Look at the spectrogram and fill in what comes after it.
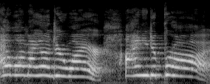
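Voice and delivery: frantic, shrill, very high-pitched screaming. Retelling how a woman banged on the door, imitating her screaming. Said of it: "she's like screaming".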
